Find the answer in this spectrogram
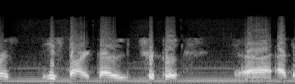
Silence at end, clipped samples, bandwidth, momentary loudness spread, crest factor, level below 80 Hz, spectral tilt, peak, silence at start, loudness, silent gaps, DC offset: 0 s; under 0.1%; 10 kHz; 13 LU; 10 dB; -42 dBFS; -6.5 dB/octave; -2 dBFS; 0 s; -12 LUFS; none; 0.7%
